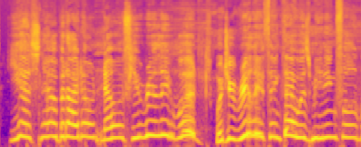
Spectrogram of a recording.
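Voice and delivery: put-on very high woman's voice. Doing all the voices, the speaker plays Susan Wolf: put-on woman voice as Susan Wolf. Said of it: "That's my only woman voice".

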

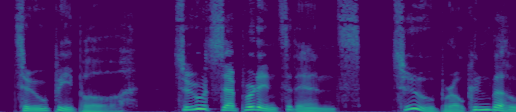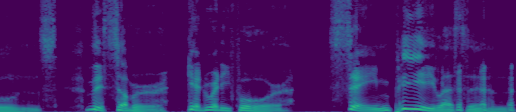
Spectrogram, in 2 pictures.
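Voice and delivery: deep, swooping, dramatic movie-trailer narrator voice. Asked to read a line like a movie tagline: dramatic movie-trailer voice. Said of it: "you read that in your movie voice".

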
